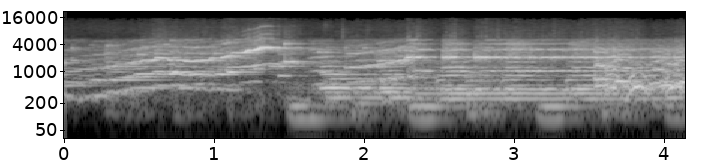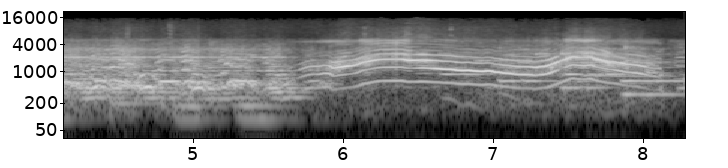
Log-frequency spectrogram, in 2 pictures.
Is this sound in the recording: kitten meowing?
yes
